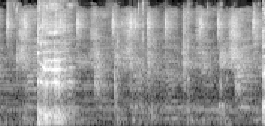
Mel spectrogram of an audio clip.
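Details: Female streamer burping during a live stream: one short, loud burp, then quieter talk over background music.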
